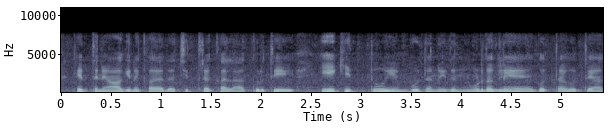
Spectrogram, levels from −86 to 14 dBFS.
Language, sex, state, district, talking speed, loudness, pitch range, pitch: Kannada, female, Karnataka, Dharwad, 110 wpm, -17 LUFS, 135-145 Hz, 140 Hz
